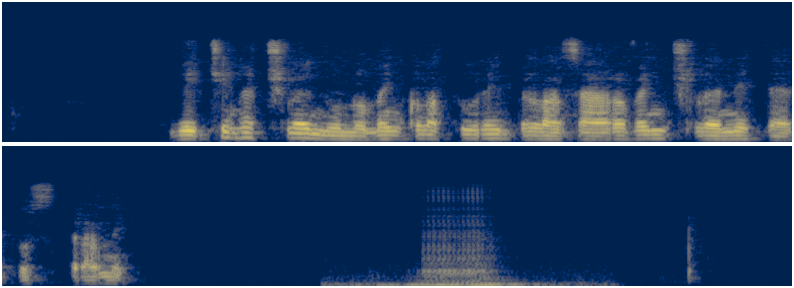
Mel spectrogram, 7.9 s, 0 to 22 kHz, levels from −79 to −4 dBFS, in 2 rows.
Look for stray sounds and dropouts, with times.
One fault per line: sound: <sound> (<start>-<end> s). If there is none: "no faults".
sound: squeak (5.5-7.1 s)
